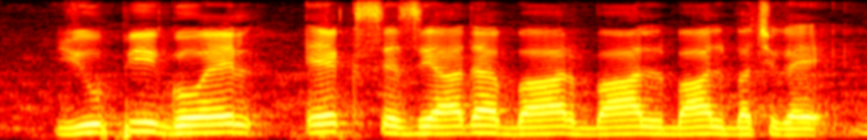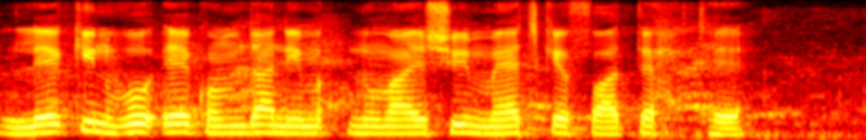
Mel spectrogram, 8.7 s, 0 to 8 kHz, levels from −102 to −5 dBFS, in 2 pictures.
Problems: none marked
